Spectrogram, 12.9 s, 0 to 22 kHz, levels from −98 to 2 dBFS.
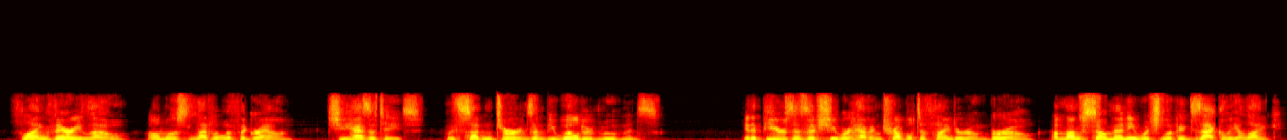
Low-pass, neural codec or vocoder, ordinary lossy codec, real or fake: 7.2 kHz; codec, 24 kHz, 3 kbps, HILCodec; AAC, 32 kbps; fake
